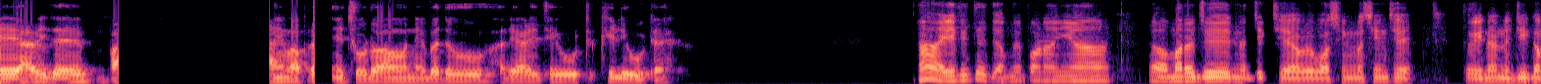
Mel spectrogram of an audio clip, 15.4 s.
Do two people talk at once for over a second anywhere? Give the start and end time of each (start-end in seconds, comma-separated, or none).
none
